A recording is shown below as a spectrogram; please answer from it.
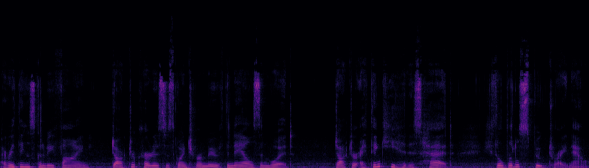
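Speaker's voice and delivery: plain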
